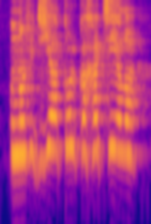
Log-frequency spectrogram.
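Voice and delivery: whispering, upset and distressed. The little mouse, told by Dinka to go away, replies in an upset whisper. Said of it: "огорченно шепчет мышка".

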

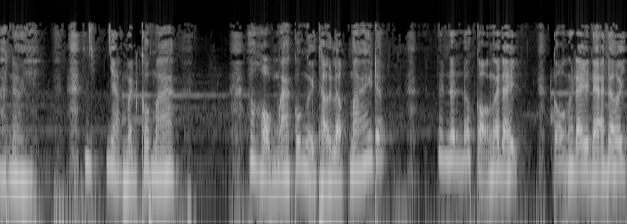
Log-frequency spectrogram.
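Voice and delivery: terrified stuttering. Tram, just woken, clings to her husband, stammering in terror. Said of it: "lắp ba lắp bắp nói".

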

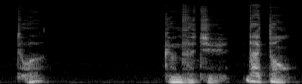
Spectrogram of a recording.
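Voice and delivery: rasping, cracked, rough, broken hoarse voice. A man leans toward a visitor back after a long absence, hoarse, broken voice. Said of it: "d'une voix rauque, brisée".

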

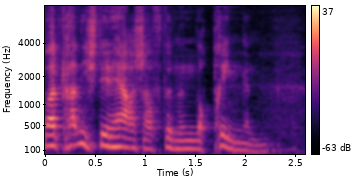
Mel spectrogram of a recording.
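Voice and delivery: Kölsch dialect accent. Playing a waiter serving the guests in a sketch: Cologne Kölsch dialect. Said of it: "Mache dann natürlich auf Kölsch".

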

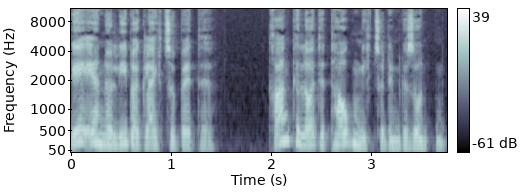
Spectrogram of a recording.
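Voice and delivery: gruff, hard voice. A man answering a sick man who wants to leave the candlelight, rough and harsh. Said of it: "gab ihm Horvath rau und hart zur Antwort".

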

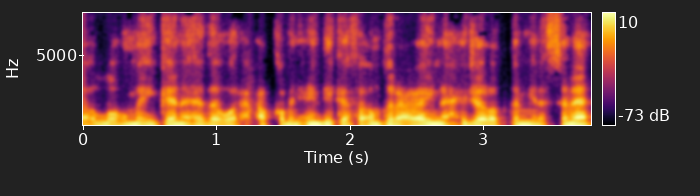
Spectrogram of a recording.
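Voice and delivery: usual speaking voice

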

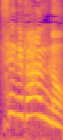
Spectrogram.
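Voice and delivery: very high, shrill, very loud excited shout. Michael grabs Jane's arm as the ark lifts off, an excited shout. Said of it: "gridò mentre l'arca si sollevava".

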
